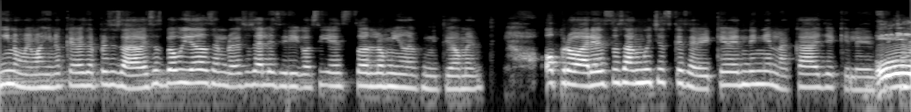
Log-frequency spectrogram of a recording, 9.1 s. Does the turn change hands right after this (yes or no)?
yes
